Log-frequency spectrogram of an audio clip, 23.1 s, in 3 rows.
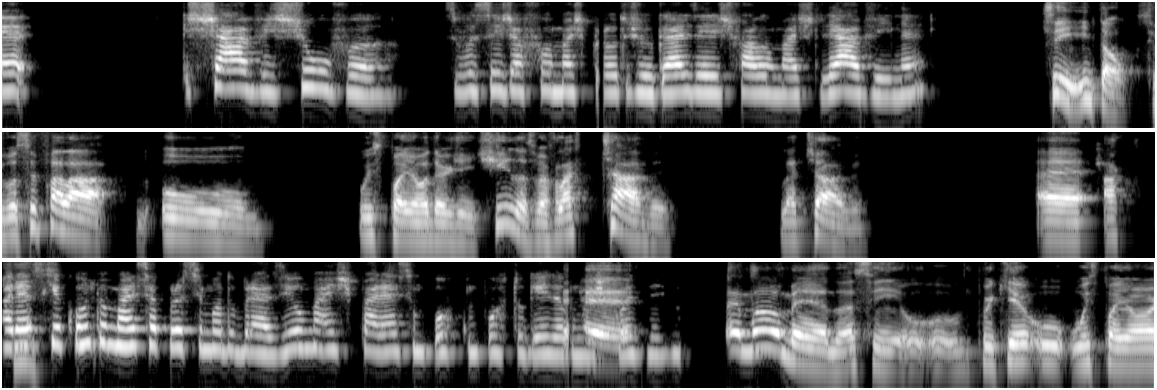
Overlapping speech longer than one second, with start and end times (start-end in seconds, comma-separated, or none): none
